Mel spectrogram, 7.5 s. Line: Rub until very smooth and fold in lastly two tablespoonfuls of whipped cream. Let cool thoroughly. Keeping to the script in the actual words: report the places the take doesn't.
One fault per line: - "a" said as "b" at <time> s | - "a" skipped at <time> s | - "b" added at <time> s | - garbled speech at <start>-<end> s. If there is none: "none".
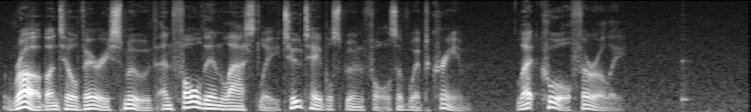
none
